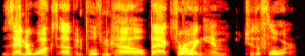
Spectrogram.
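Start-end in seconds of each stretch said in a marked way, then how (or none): none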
